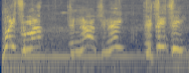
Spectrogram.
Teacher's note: the intonation and rhythm sound like a young Chinese rapper who is trying to imitate American rappers' English flow. The original tones were totally lost.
